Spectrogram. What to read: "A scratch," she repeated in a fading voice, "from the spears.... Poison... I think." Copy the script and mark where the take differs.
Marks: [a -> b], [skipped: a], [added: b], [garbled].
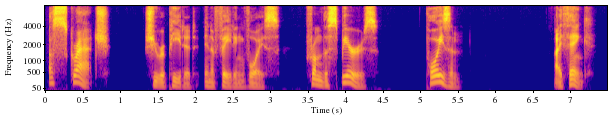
"A scratch," she repeated in a fading voice, "from the spears.... Poison... I think."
